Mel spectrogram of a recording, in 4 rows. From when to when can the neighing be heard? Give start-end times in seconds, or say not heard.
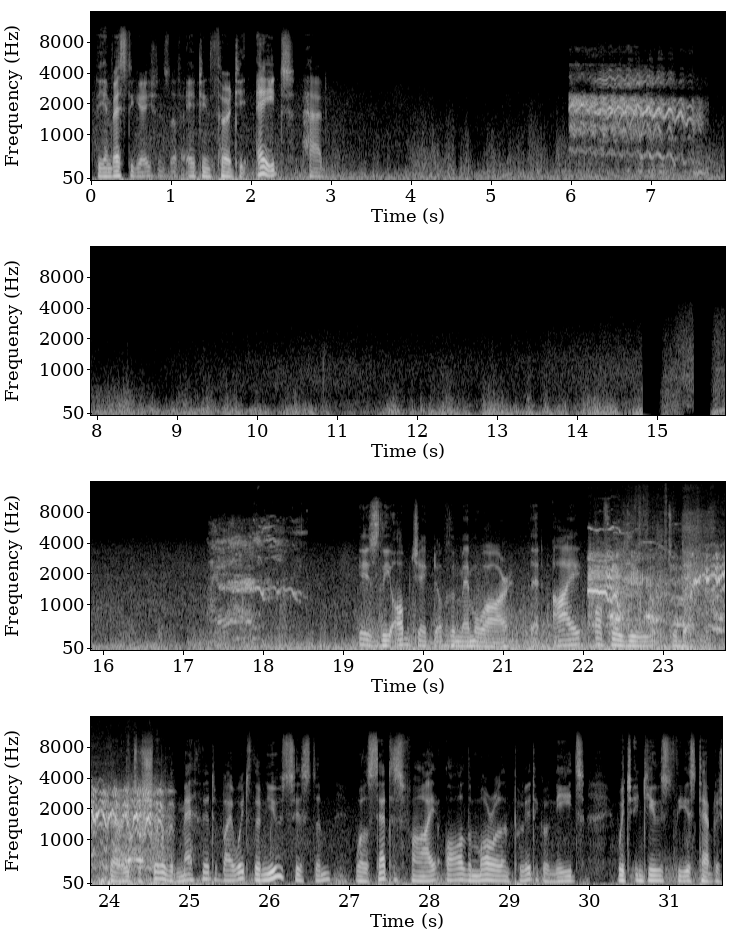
6.0-7.8, 17.2-18.6, 22.1-24.8.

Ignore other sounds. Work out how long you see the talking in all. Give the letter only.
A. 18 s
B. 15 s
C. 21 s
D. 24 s
B.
